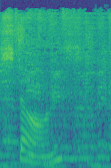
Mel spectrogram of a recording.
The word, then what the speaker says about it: SixTONES: On January 22nd, 2020, Snowman and Stones, that's spelled S-I-X-T-O-N-E-S because there are six of them, but it's pronounced Stones because Japan, released a double A-side, Imitation Rain by Stones and DD by Snowman.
